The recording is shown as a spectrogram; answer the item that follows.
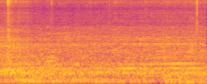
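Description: Wooden roller coaster train climbing the lift hill: a steady mechanical rumble and clatter of the cars on the track.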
